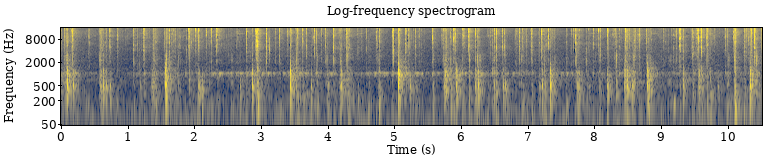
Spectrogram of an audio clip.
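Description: Both hands' fingertips type on a slim silver aluminum computer keyboard with white plastic keys and a solid low-profile body. The result is a quiet, steady stream of quick, dry clicks and taps that stop short, with some louder keystrokes standing out, over a faint steady tone near 1 kHz.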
